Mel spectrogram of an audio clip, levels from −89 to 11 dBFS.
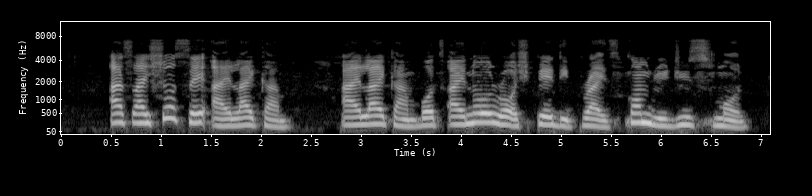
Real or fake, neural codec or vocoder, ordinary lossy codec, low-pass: real; none; MP3, 64 kbps; 7.2 kHz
